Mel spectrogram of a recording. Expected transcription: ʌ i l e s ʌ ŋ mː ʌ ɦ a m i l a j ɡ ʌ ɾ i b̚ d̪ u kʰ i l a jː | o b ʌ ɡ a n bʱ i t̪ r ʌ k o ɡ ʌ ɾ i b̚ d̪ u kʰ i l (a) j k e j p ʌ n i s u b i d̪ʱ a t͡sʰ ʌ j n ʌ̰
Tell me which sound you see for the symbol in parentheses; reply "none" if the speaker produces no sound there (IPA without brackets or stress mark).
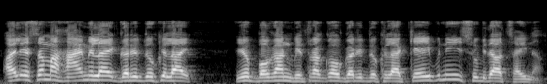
a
